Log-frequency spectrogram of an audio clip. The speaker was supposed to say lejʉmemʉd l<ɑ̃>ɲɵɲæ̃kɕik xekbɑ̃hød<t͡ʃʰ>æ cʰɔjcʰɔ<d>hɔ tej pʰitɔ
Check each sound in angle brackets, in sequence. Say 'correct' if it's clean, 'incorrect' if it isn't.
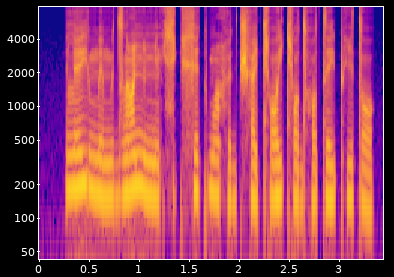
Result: correct, correct, correct

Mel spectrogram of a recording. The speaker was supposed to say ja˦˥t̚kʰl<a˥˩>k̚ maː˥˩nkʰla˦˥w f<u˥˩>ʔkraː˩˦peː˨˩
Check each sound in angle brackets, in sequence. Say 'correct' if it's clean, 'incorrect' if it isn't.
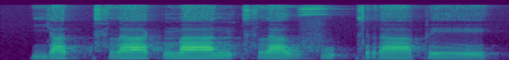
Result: incorrect: aː˥˩, correct

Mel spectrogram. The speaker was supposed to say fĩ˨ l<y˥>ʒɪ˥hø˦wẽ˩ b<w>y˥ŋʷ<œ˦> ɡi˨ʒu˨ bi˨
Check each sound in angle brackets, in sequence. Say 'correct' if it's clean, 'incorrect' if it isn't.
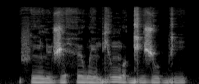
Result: incorrect: y˩, incorrect: j, incorrect: œ˨

